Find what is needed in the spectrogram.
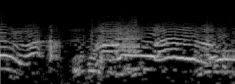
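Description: A young child wailing: a long, held cry that falls away just after the start, then another long cry from about halfway through that also drops in pitch at its end.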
